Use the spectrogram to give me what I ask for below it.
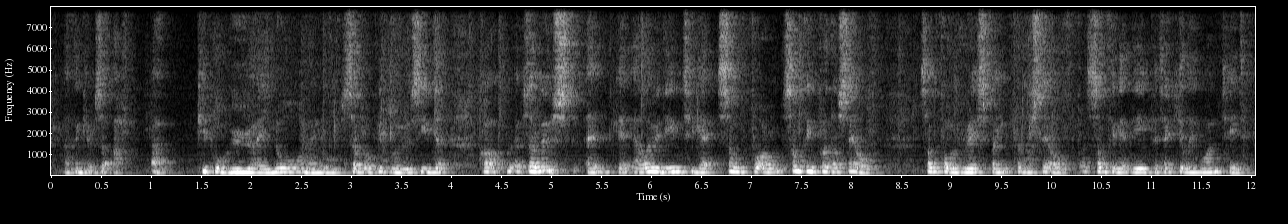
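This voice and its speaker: A man with a high pitch speaks in a Scottish accent at a fairly quick pace and with fairly even intonation. The room echo is audible, and background noise is noticeable. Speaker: carer. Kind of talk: interview testimony. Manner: halting, many fillers.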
